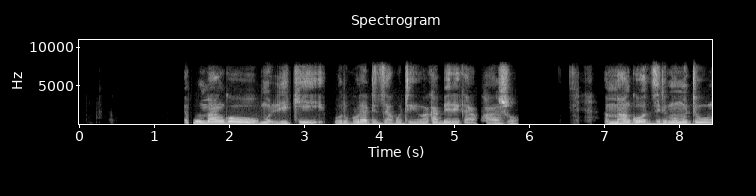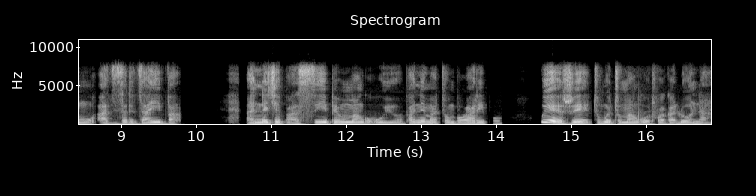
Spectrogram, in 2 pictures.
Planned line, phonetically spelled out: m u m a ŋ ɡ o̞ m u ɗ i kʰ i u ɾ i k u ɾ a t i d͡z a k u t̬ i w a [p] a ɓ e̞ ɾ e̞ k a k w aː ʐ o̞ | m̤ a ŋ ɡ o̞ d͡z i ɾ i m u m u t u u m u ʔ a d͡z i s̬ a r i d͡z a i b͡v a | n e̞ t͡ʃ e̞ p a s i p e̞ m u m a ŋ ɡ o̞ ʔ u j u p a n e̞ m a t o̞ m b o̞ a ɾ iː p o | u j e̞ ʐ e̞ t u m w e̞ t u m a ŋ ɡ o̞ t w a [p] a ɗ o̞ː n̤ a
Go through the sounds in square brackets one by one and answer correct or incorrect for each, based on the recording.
incorrect: k, incorrect: k

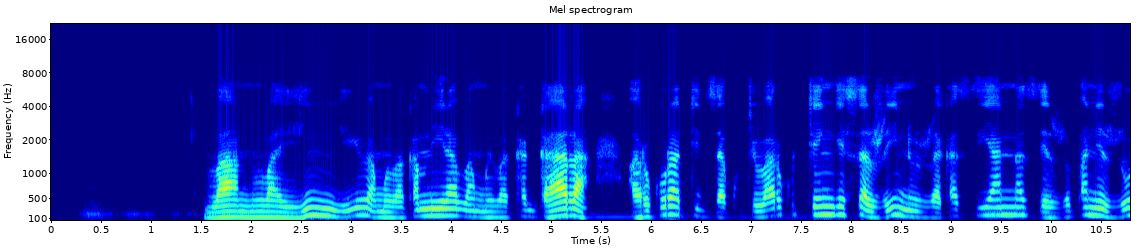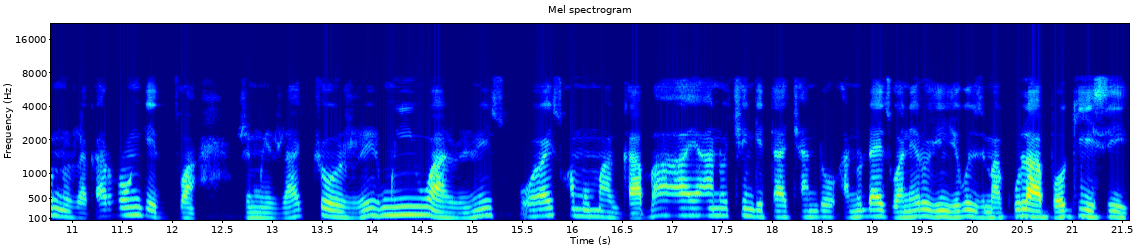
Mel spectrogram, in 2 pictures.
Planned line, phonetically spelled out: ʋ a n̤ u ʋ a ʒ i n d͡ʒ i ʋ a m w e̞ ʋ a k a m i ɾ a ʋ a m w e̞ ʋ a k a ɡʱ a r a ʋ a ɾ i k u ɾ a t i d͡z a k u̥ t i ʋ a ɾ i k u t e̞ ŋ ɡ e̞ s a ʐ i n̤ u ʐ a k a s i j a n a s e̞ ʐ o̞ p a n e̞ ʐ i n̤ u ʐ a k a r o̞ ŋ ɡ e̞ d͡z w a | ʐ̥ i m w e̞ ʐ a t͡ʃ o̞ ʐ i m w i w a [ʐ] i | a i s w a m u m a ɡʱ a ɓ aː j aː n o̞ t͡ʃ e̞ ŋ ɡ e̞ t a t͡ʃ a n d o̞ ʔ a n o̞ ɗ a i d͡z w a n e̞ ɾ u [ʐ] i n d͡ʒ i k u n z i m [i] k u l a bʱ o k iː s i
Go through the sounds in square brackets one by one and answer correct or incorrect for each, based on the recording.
correct, incorrect: ʒ, incorrect: a

